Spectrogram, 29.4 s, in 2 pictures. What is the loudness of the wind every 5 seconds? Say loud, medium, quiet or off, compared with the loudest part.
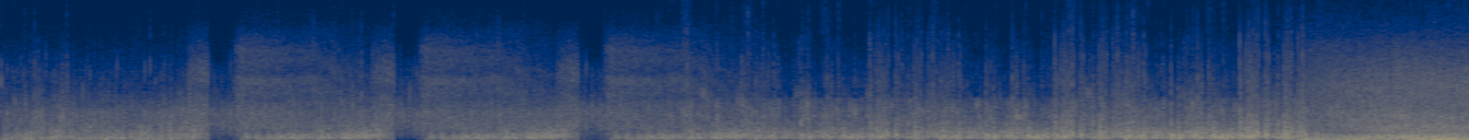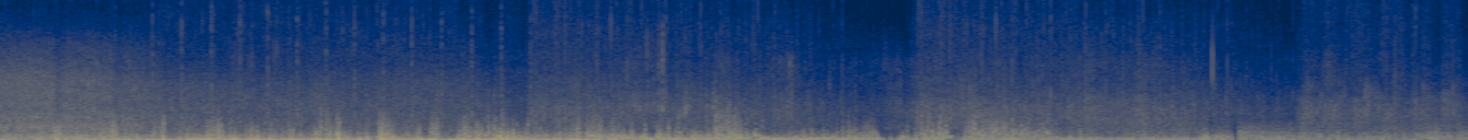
medium, medium, loud, loud, loud, medium.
